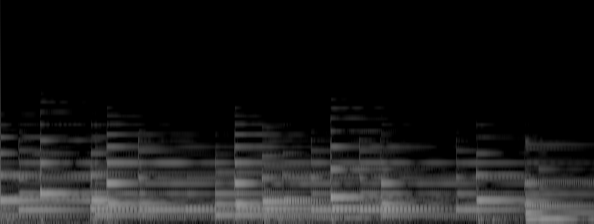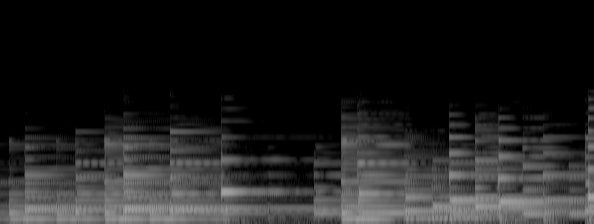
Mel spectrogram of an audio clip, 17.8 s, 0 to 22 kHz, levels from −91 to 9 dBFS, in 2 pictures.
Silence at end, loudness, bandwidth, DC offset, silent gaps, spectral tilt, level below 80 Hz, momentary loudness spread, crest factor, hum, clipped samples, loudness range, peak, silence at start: 0 s; -38 LUFS; 3.7 kHz; under 0.1%; none; -9.5 dB/octave; -64 dBFS; 14 LU; 16 dB; none; under 0.1%; 7 LU; -22 dBFS; 0 s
